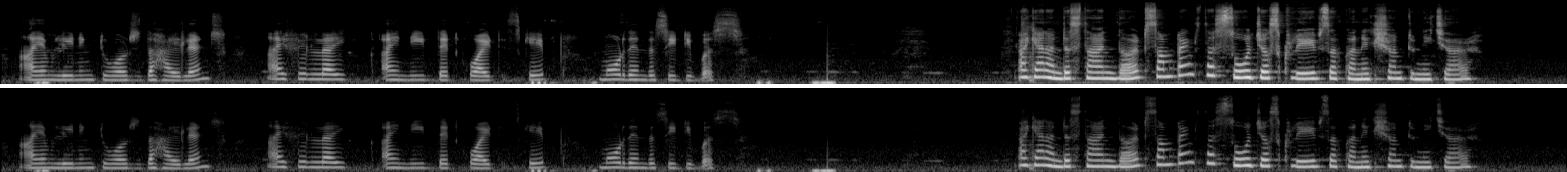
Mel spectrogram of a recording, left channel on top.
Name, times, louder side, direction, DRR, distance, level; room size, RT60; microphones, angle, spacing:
voice 1, 0.0-2.3 2.7-3.5 3.8-5.0 5.2-5.7 6.0-7.5, left 3 dB, 80° left, 2.8 m, -30 dB
voice 2, 10.2-14.8, left 5 dB, 45° left, 0.3 m, -18 dB
head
